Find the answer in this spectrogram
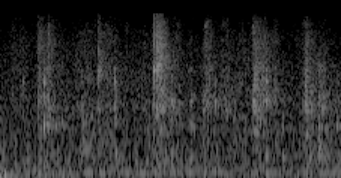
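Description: Scissors cutting across a sheet of cling film, with the plastic film crinkling: a few faint snips and rustles, the clearest about a second in.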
